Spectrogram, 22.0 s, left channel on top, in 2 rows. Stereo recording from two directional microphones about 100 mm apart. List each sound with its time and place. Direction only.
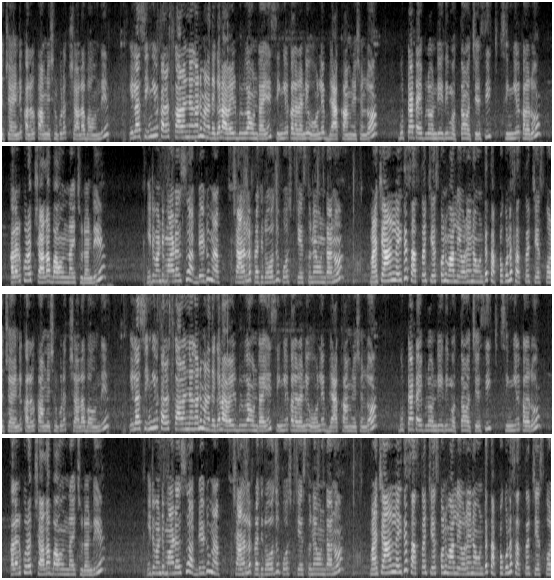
1.7 s a woman's voice: 90° right
11.1 s a woman's voice: 70° right (ahead or behind); by 16.1 s 90° right
16.1 s a woman's voice: 50° right (ahead or behind)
